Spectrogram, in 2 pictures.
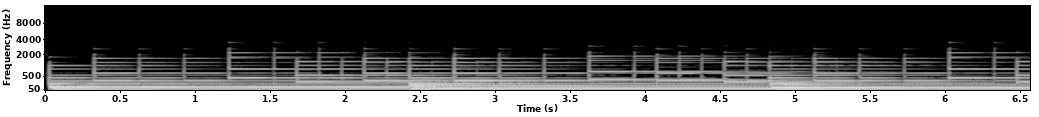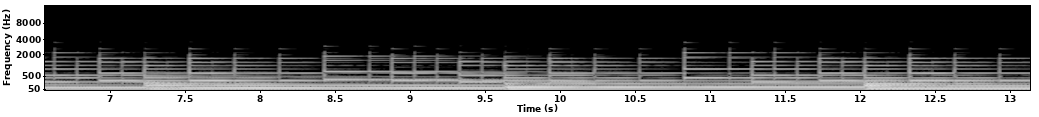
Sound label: deep minimal relax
